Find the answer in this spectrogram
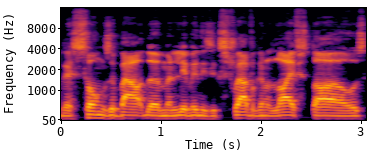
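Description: This man has a very deep, low pitch and a bright, sharp tone, talking at a fairly quick pace. The recording is very clean, with a silent background. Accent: English. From England. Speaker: journalist and author. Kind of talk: interview. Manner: halting, many repetitions.

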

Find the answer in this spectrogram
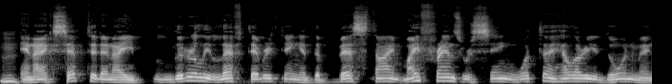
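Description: Over a quiet background, a man with a Serbian accent talks at a fairly quick pace and a medium pitch. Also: ordinary pitch variation. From Serbia (Belgrade). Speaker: photographer and biology teacher. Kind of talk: casual interview conversation.

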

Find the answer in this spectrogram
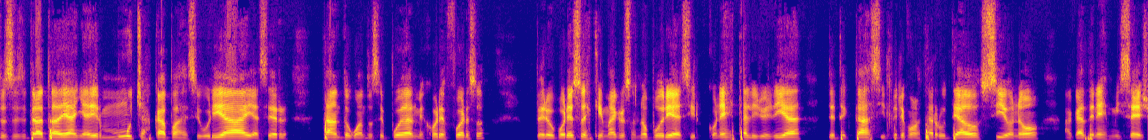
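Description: Very fast speech with fairly even intonation and a dry, close sound with no echo. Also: man, medium pitch for a man. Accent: Argentine. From Argentina, Rosario. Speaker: software engineer. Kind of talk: casual chat.

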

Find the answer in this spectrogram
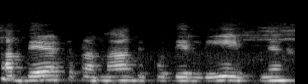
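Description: Her medium-pitched voice moves at a very slow pace, and this woman keeps a monotone, flat intonation throughout. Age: 70s. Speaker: nun. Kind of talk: testimony.

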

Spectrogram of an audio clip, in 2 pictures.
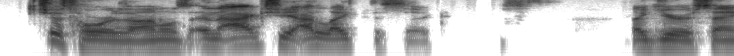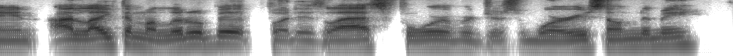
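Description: With an American accent and an unremarkable speaking voice, a man talks at a fairly quick pace and medium pitch with big swings in loudness, in a dry, close sound with no echo against a quiet background. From Maryland, US. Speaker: horse racing handicapper. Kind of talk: casual chat.

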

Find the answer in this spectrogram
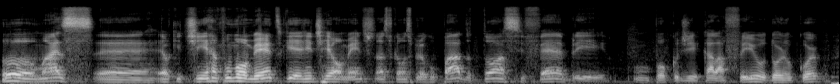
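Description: A man at a moderate pace with hardly any pauses. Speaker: city councillor and teacher. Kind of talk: podcast interview. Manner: animated.

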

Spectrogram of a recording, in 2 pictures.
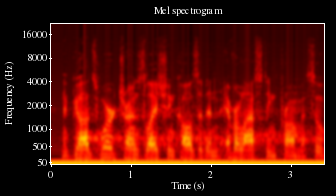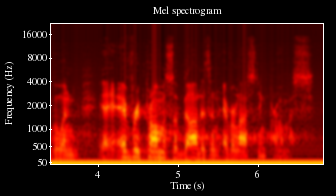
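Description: Over noticeable background noise, a man with a fairly high pitch talks at a fairly quick pace with hardly any pauses and ordinary pitch variation. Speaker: preacher. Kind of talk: sermon to a live congregation, building to a shouting call-and-response climax. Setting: church with live congregation. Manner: animated, exhorting, urging the crowd to shout and dance, repeating lines for rhythm.

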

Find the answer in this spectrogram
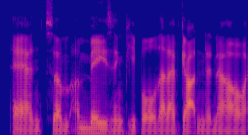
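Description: A man with an American accent uses a bright, sharp tone at fairly low pitch and a moderate pace, in monotone, flat intonation. The sound is dry and close with no echo, on a very clean recording with a silent background. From North Carolina. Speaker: podcast co-host. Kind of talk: casual chat.

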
